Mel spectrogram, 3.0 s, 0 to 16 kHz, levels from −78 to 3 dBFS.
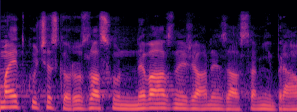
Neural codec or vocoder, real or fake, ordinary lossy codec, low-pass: none; real; AAC, 48 kbps; 10.8 kHz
